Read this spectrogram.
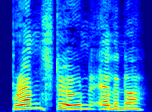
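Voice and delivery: loud, high roll call; calling out names. A narrator's reading. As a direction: summon a pupil across the hall. Teacher calls out name.

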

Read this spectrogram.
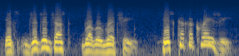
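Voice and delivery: put-on high-pitched stammering boy; stutter. A narrator's reading. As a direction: catch on the first sounds of words. Stuttering boy's dialogue in narration.

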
